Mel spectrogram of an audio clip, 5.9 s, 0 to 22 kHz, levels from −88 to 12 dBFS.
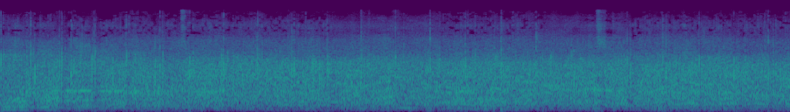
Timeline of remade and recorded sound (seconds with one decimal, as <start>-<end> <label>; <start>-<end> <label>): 0.0-2.5 recorded; 2.5-3.3 remade; 3.3-4.1 recorded; 4.1-4.7 remade; 4.7-5.9 recorded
